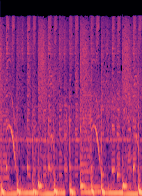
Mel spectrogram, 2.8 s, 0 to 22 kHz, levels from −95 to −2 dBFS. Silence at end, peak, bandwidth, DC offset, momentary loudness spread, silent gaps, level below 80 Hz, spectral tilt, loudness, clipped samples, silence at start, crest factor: 0 s; -12 dBFS; 16 kHz; under 0.1%; 1 LU; none; -26 dBFS; -4.5 dB/octave; -24 LUFS; under 0.1%; 0 s; 10 dB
